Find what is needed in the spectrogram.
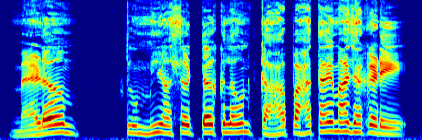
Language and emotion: Marathi, disgusted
